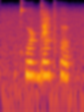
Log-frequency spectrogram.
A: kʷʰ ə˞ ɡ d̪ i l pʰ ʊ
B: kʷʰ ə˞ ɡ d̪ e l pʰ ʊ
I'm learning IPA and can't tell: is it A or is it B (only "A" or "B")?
B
